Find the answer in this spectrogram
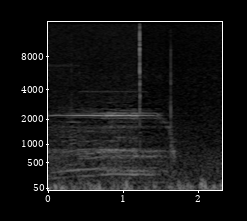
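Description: Bull elk bugling: a high, steady whistle held for about a second and a half with lower tones sounding beneath it, cut off near the end with a sharp click.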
